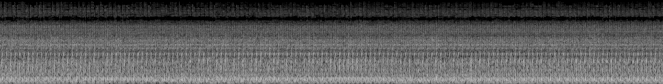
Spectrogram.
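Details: Swan X 165F Chinese single-cylinder diesel, mounted on a shipping crate and vibrating heavily, running on used canola fryer oil, throttle on start setting; steady regular thumping, beat unchanged, exhaust smell changed; runs fine on waste vegetable oil without stopping.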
